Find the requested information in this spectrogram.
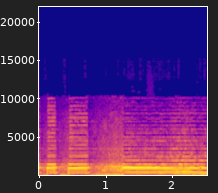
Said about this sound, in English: We're all going to drive by. We're getting 100 cars to honk and wave.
